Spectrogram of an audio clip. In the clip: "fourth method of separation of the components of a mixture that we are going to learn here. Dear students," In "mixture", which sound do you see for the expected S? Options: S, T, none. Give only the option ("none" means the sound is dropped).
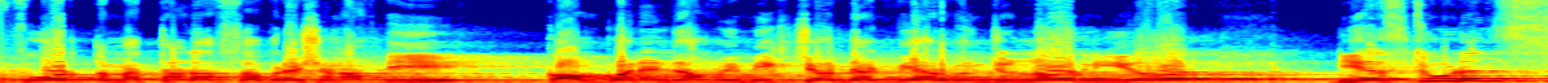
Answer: S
